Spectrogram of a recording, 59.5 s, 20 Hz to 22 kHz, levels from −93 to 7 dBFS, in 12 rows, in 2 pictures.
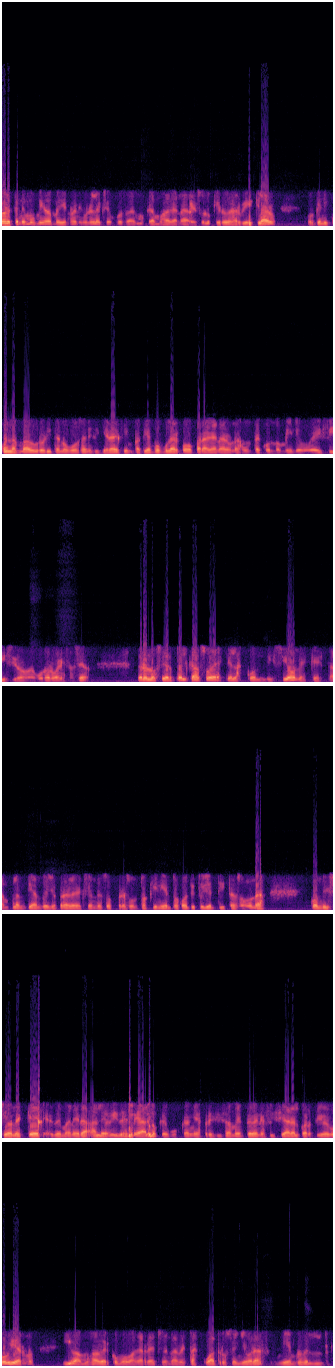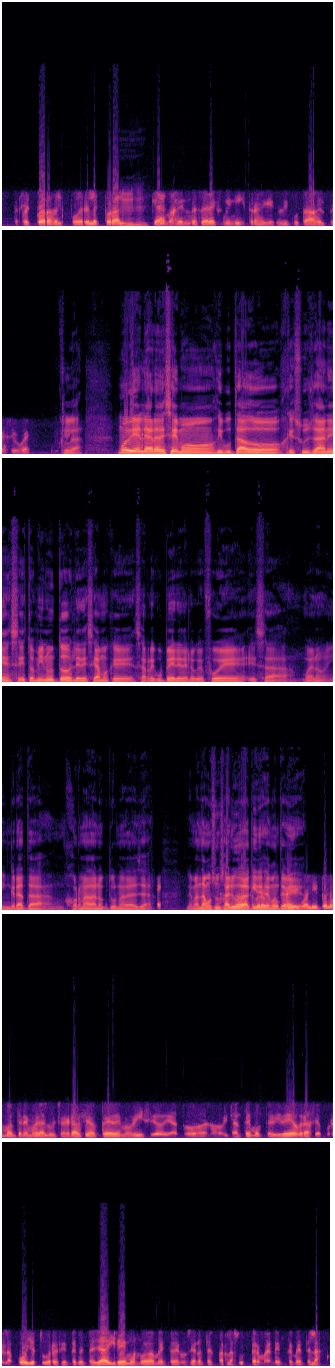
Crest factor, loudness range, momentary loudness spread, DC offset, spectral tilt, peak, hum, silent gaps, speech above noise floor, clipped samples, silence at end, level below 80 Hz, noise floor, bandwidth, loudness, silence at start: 16 dB; 7 LU; 12 LU; under 0.1%; -6.5 dB/octave; -6 dBFS; none; none; 25 dB; under 0.1%; 0.15 s; -60 dBFS; -48 dBFS; 13 kHz; -23 LUFS; 0 s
